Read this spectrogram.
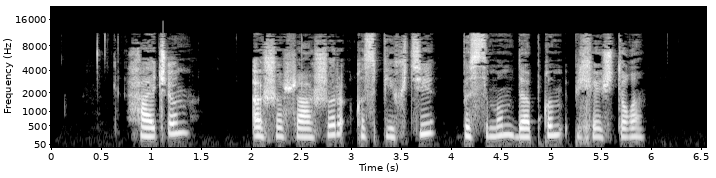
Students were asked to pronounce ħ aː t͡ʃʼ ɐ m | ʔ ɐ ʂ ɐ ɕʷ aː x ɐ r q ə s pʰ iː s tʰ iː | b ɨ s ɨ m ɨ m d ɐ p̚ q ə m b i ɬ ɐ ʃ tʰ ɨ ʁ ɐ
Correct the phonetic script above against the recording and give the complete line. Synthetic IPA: ħ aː t͡ʃʼ ɐ m | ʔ ɐ ʂ ɐ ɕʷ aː ʂ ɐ r q ə s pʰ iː x tʰ iː | b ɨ s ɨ m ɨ m d ɐ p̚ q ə m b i ɬ ɐ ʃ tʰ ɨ ʁ ɐ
